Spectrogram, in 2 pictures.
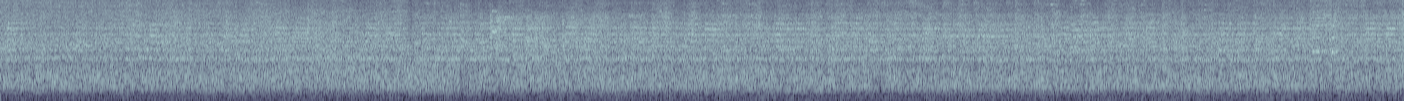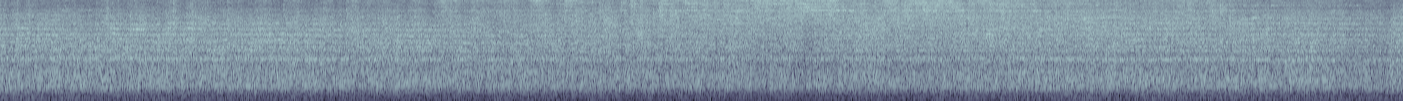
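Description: Freight train's open wagons rolling past close by: a loud, steady rolling rumble with repeated wheel clacks over the rail joints, starting to fade right at the end as the last wagons go by.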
